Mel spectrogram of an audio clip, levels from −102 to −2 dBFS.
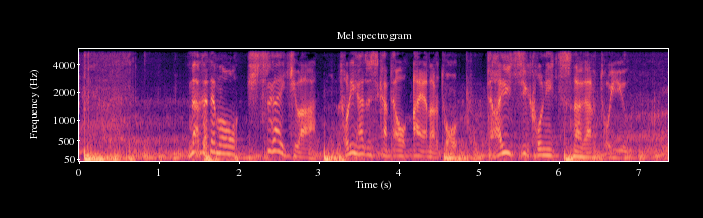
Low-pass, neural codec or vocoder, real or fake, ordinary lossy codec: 5.4 kHz; codec, 16 kHz, 8 kbps, FunCodec, trained on LibriTTS, 25 frames a second; fake; none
